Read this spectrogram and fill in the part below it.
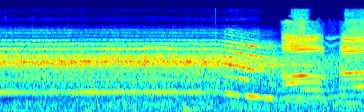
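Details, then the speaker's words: Kolin Primus aircon indoor unit: loud steady whirring hum with a high tonal whine; when switched off the pitch slides down as the fan coasts. The fan motor is worn and noisy and is to be replaced. "Rinig na rinig ang ingay na ng fan motor. Palitan na natin to."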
